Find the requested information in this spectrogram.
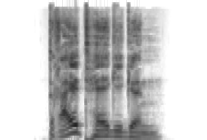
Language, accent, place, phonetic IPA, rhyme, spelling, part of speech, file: German, Germany, Berlin, [ˈdʁaɪ̯ˌtɛːɡɪɡn̩], -aɪ̯tɛːɡɪɡn̩, dreitägigen, adjective, De-dreitägigen.ogg
- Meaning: inflection of dreitägig: 1. strong genitive masculine/neuter singular 2. weak/mixed genitive/dative all-gender singular 3. strong/weak/mixed accusative masculine singular 4. strong dative plural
